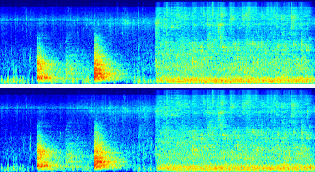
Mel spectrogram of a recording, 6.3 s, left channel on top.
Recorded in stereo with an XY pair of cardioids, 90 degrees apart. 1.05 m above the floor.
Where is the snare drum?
45° left, 1.2 m.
